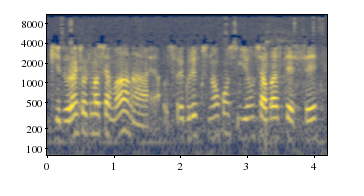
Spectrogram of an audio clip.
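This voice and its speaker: A man with a Brazilian accent, a market analyst, explaining prices in a measured, analytical way while heard over a phone line. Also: fairly high pitch, fairly even intonation. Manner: measured, analytical, tags points with "né?". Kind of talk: explaining market figures on a call-in interview. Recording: dull phone line with faint noise.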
